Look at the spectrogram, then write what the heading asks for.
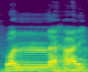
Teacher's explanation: یہ ہا کو سینے کی طرف سے ادا کریں گے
